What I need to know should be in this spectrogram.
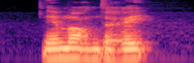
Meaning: second-person plural simple future of démordre
- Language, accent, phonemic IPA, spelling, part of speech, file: French, Canada, /de.mɔʁ.dʁe/, démordrez, verb, LL-Q150 (fra)-démordrez.wav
